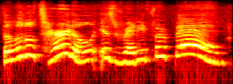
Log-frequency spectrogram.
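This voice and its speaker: Taking it slowly in a high voice, a woman reads a picture book aloud to young children during library storytime. She asks them questions in an expressive, sing-song manner, and the microphone is some distance away.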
